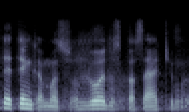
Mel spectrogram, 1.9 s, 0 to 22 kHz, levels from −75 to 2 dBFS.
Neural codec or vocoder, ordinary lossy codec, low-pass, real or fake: codec, 24 kHz, 0.9 kbps, WavTokenizer, large speech release; MP3, 64 kbps; 10.8 kHz; fake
